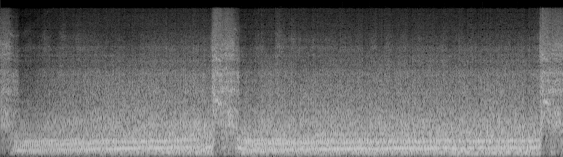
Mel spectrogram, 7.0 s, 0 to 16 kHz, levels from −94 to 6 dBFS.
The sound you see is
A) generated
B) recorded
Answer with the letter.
A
